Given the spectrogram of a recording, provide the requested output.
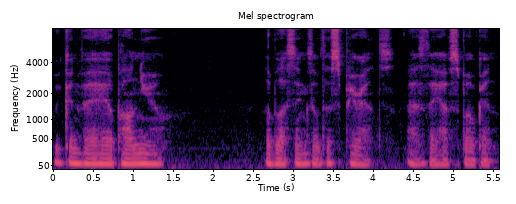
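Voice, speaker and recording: A man playing a solemn witch leading an initiation in a hushed, breathy ASMR whisper, ceremonial and monotone, close to the mic. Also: extremely low pitch, unhurried, slight background noise. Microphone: close binaural microphone.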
